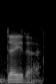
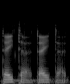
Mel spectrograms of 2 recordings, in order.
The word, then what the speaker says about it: Data: TNG when everybody says data data data whatever like that then all of a sudden here comes like season two with Pulaski and she can't say data she calls him data right and like data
